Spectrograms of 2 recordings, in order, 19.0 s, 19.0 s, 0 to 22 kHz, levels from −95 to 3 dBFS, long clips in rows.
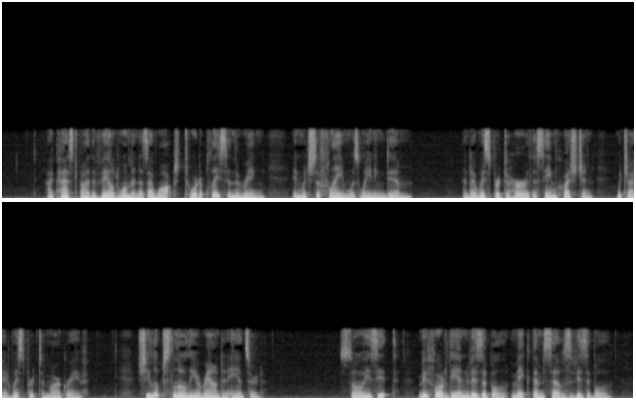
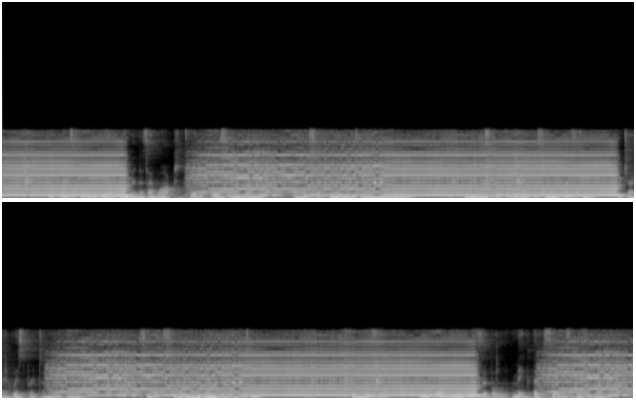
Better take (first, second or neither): first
